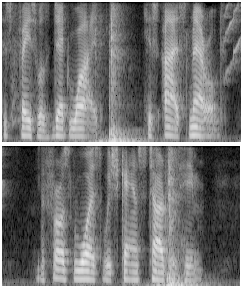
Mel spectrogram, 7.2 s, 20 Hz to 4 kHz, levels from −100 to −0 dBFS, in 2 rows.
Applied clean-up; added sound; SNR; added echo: none; Slam; 7 dB; none.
